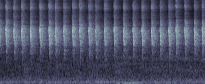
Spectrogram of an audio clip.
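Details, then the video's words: High, sharp notes from a spiderhunter singing ciblek-filled song, evenly spaced and repeated roughly three times a second in a short steady burst. "burung pinjantung isian ciblek"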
